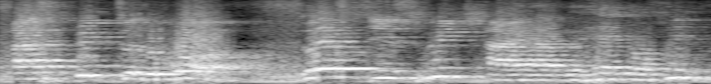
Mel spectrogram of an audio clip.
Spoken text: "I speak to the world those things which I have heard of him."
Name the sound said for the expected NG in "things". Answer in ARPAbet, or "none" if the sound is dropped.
none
